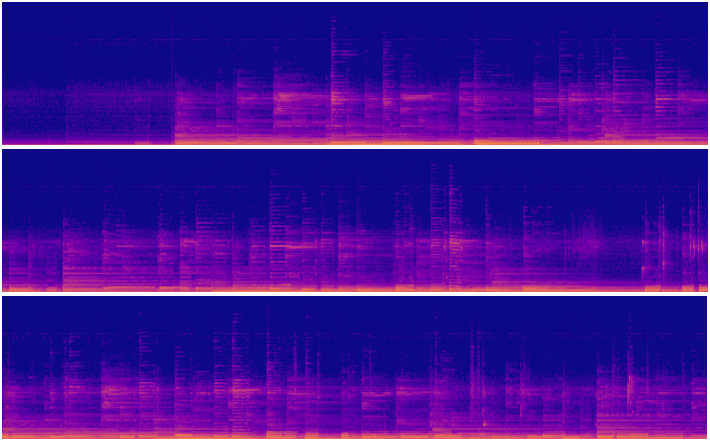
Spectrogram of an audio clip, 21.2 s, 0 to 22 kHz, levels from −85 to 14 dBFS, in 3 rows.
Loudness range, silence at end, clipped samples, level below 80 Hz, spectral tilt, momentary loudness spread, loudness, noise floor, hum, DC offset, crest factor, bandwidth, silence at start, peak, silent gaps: 6 LU; 0 s; under 0.1%; -44 dBFS; -7.5 dB/octave; 11 LU; -24 LUFS; -45 dBFS; none; 2%; 14 dB; 11.5 kHz; 0 s; -8 dBFS; none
